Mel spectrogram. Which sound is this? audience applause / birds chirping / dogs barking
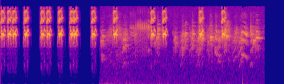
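birds chirping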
